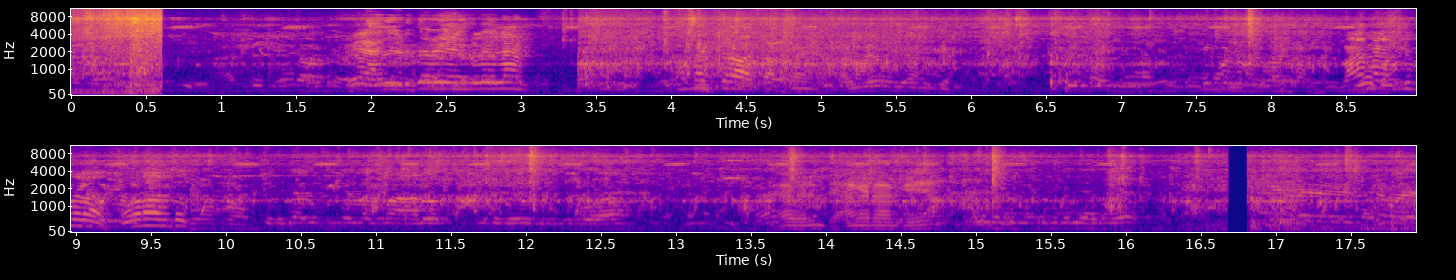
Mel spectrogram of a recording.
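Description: Water splashes as men wade and haul a net.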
